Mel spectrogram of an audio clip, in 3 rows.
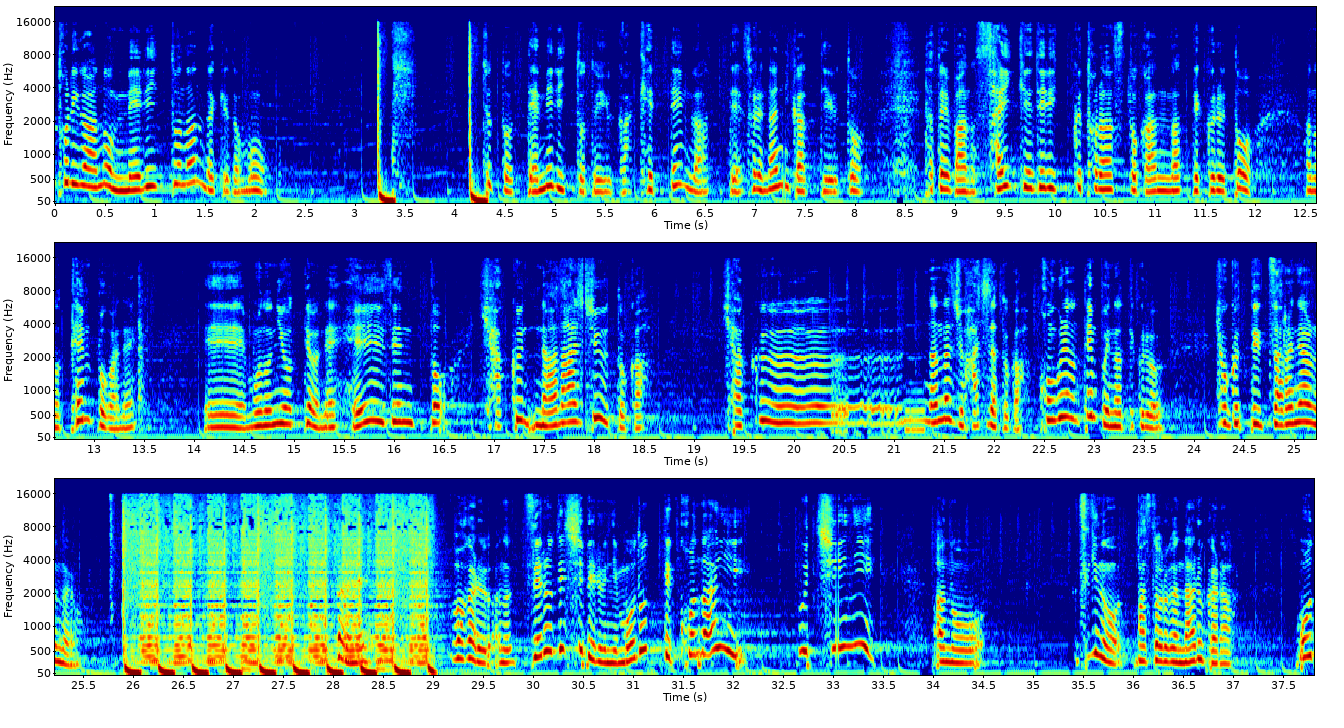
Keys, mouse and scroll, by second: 0.6 right click, 1.9 click, 3.1-4.3 drag, 4.8 right click, 8.1 click, 15.5-21.6 drag, 25.7 space, 28.8 space, 32.8 click.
